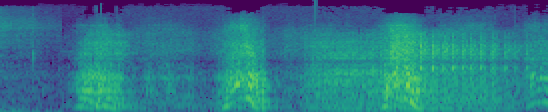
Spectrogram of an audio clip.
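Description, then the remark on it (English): Rhythmic rasping saw strokes cutting through wood and a desk aboard the ship Venus, three long scraping pulls spaced a little under a second apart, each rising and falling in pitch, with no voices. “But Albert, you're sawing through the desk as well!”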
